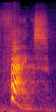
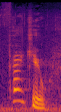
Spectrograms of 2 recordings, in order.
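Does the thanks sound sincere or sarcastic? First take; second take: sarcastic; sincere. First: It sounds snide and sarcastic. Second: It sounds genuinely grateful and sincere.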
